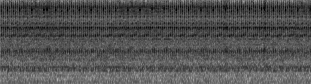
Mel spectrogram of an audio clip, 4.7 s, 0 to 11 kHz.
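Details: BMW N55 with a jerky, rough idle: fast, uneven clicking with a grinding edge, suspected to come from the Valvetronic gear and eccentric shaft. Coils, plugs and VANOS solenoids were replaced with new OEM parts within the last 5000 km, with no change since purchase in September 2019.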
